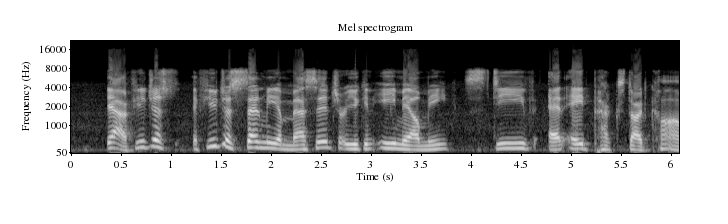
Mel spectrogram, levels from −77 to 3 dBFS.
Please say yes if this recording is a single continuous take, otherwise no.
no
